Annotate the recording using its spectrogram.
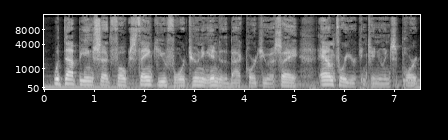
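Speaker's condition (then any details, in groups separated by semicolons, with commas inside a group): No condition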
